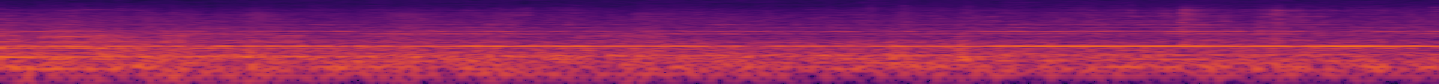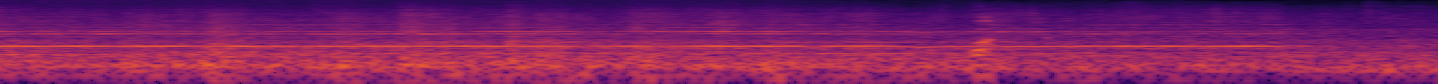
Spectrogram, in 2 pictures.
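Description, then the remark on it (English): A train rumbles steadily through a tunnel, its dense low roar carrying a faint sustained whine and occasional sharp metallic clicks from the wheels, with no voices present. “suddenly realizes that he's no longer riding a streetcar. He's on a train.”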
